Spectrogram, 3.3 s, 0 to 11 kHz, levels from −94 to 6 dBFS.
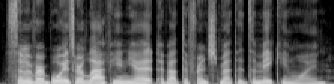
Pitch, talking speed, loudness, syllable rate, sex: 220 Hz, 250 wpm, -16 LUFS, 5.9 syllables/s, female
